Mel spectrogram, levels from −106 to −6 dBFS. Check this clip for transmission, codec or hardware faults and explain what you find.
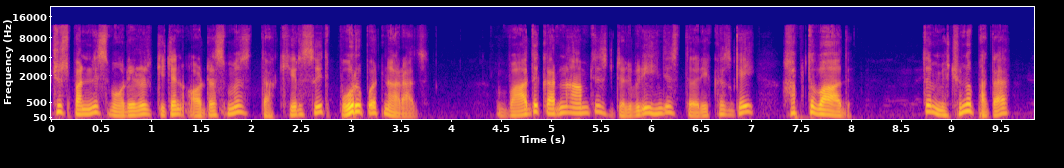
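No faults found here.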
